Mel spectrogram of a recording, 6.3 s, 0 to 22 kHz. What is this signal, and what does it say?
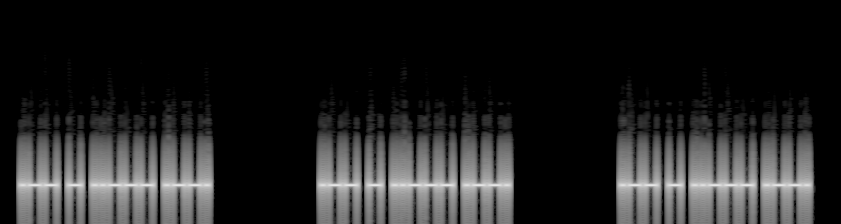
Morse code, heard as a keyed tone, about 40 wpm, 700 Hz. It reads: WT2P WT2P WT2P
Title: Call Signs Repeated 2x - 40wpm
